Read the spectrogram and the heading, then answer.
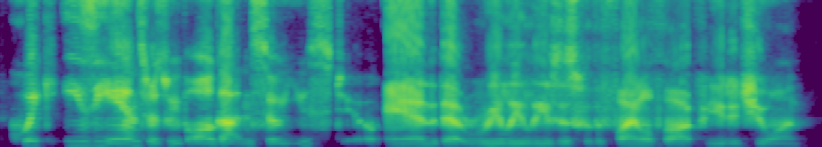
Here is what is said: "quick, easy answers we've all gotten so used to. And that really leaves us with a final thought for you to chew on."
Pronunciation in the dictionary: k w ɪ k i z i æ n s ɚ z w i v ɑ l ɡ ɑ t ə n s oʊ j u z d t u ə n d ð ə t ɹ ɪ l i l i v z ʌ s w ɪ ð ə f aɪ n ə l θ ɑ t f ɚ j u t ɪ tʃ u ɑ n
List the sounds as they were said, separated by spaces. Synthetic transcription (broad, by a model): k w ɪ k i z i æ n s ɚ z w i v ɑ l ɡ ɑ t n s oʊ j u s t u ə n ð ə t ɹ ɪ l i l i v z ʌ s w ɪ ð ə f aɪ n l θ ɑ t f ɚ j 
